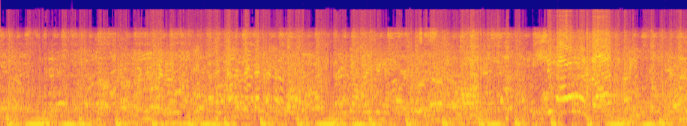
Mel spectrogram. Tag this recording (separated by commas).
Music, Speech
